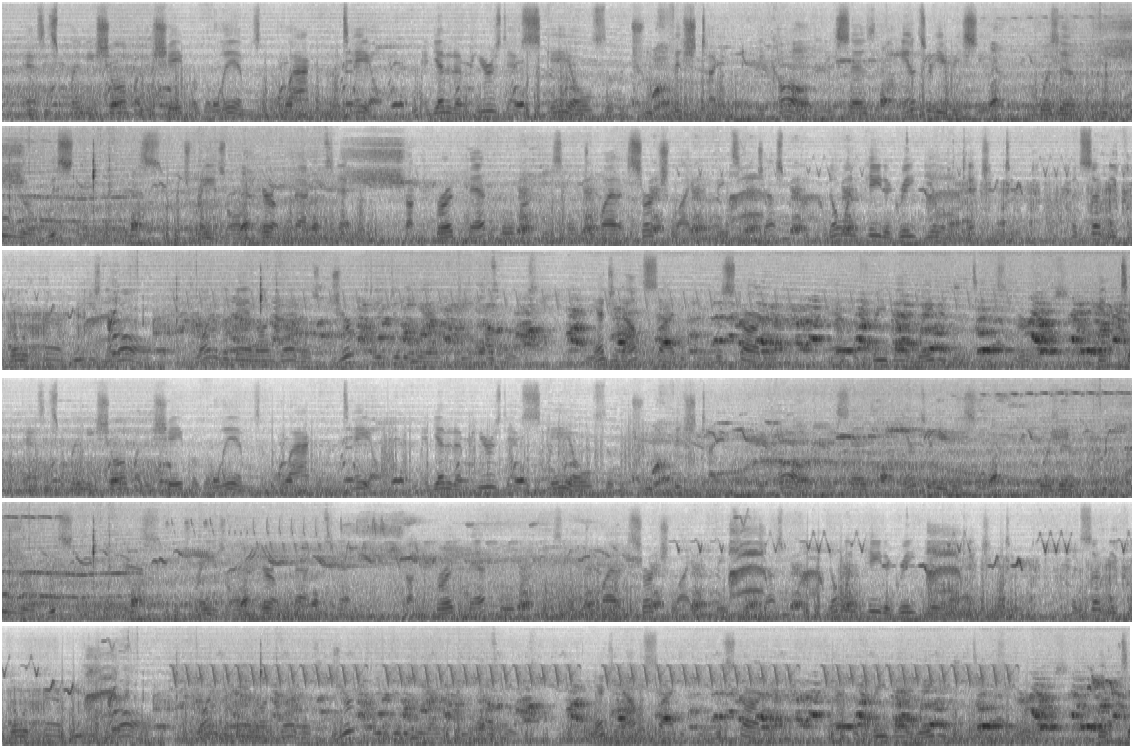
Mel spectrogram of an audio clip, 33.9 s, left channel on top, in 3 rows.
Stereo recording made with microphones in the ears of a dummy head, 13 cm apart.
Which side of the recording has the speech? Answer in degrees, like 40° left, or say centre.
80° left.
